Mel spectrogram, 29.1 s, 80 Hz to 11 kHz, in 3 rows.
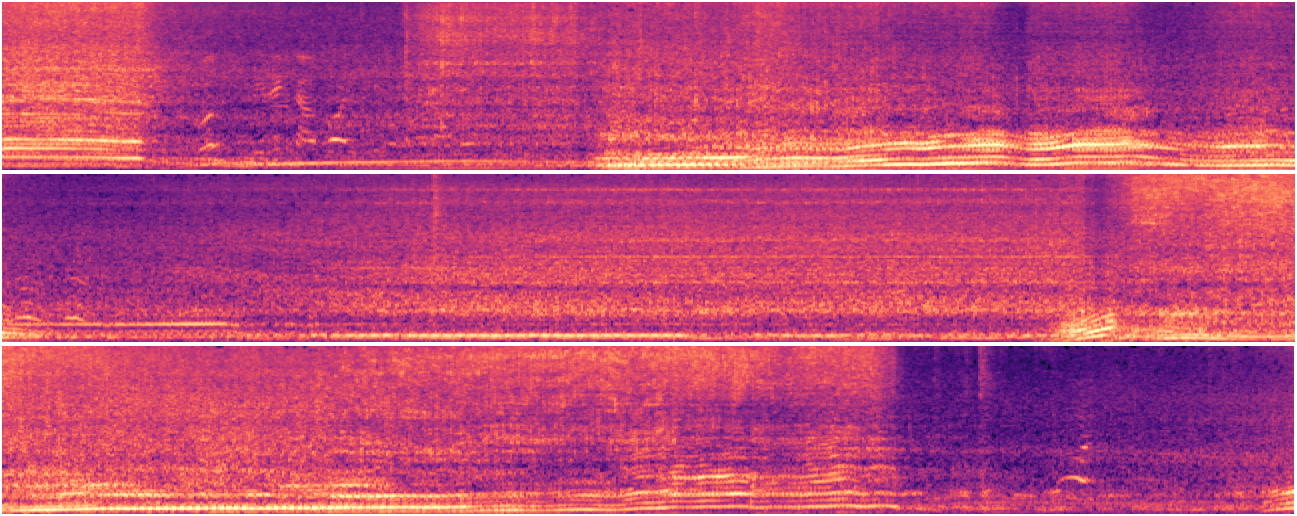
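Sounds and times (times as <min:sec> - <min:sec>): jeep engine revving: 0:00.0 - 0:27.6, 0:28.6 - 0:29.0
loud rushing noise: 0:11.4 - 0:26.4.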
